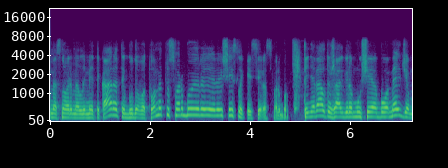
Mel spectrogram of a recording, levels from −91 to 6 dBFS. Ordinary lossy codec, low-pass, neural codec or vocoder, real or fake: Opus, 32 kbps; 7.2 kHz; none; real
